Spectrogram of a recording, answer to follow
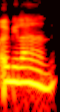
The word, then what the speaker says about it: Omilan: of people mispronouncing it it's very simple oh milan oh where's milan there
